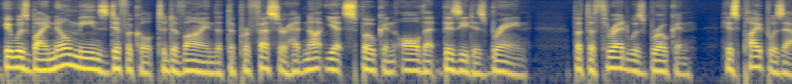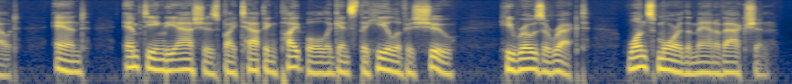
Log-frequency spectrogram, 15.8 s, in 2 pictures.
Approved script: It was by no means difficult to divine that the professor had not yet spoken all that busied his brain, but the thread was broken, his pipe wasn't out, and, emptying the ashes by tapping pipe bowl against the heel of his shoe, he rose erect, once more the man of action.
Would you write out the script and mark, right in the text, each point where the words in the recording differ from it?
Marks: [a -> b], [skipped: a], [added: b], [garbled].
It was by no means difficult to divine that the professor had not yet spoken all that busied his brain, but the thread was broken, his pipe [wasn't -> was] out, and, emptying the ashes by tapping pipe bowl against the heel of his shoe, he rose erect, once more the man of action.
